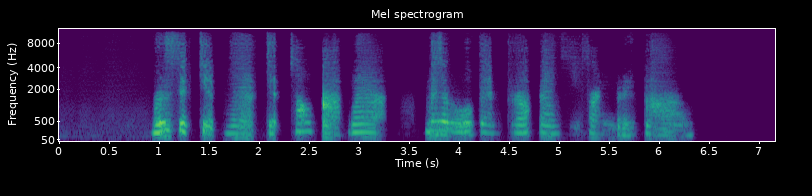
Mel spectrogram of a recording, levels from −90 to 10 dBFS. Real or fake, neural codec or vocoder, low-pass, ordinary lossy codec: fake; codec, 44.1 kHz, 0.9 kbps, DAC; 10.8 kHz; none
